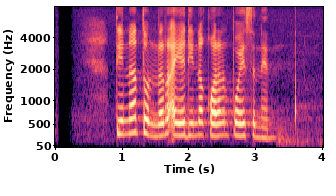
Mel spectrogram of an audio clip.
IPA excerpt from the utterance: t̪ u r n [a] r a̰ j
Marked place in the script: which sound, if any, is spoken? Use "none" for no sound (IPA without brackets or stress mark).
ə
